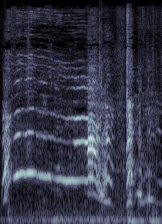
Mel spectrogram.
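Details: Siberian Husky, excited at the sight of deer, holds a level, clear howl for over a second, then ends with broken, yodelling yelps and whines.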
